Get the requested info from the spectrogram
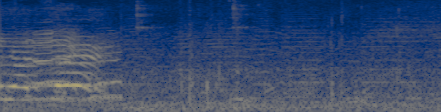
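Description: A voice trailing off in the first half second, then faint, steady outdoor background noise with no distinct event.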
